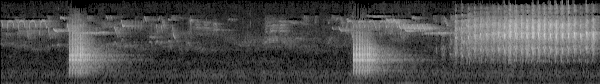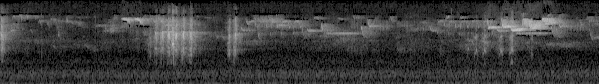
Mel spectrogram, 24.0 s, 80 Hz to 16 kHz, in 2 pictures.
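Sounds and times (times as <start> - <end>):
great spotted woodpecker: 1.3 - 2.8, 6.9 - 12.2.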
